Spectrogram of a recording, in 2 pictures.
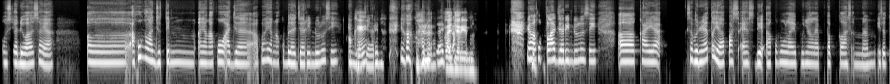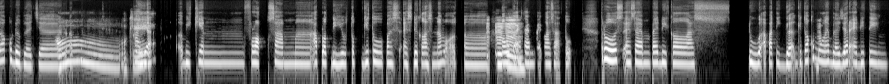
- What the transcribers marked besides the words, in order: tapping; chuckle; laughing while speaking: "yang aku dulu belajar apa"; chuckle; drawn out: "Oh"; in English: "upload"; in English: "editing"
- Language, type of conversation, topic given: Indonesian, podcast, Bagaimana cara Anda tetap semangat belajar sepanjang hidup?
